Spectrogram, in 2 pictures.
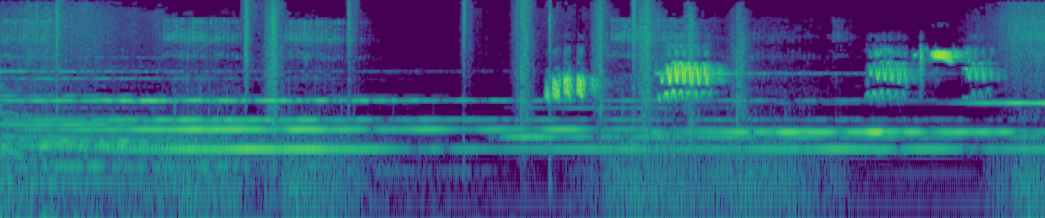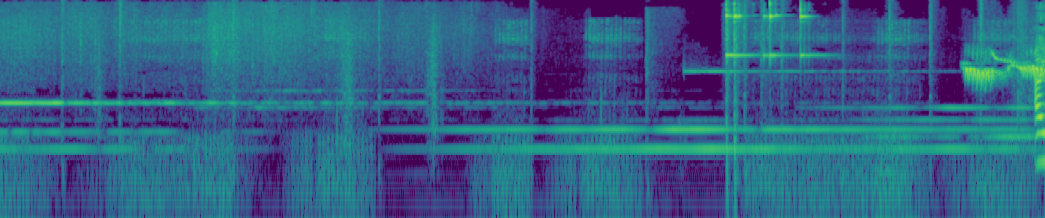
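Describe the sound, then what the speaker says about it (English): A barn swallow chirps near a window in What Remains of Edith Finch, with scattered short tweets over soft rustling and a low sustained musical drone. "Then I heard chirping outside my window. It was a barn swallow going back to her nest."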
